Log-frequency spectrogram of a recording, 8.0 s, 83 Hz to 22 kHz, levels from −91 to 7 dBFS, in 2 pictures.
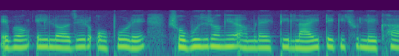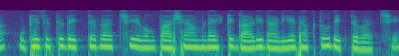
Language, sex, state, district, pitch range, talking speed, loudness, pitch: Bengali, female, West Bengal, Paschim Medinipur, 195-220 Hz, 195 wpm, -17 LUFS, 205 Hz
